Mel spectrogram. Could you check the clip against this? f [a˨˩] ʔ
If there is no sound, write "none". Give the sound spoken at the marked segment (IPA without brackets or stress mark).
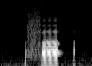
a˦˥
